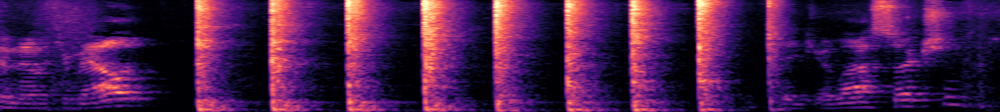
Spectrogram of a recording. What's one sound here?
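A mallet knocks rapidly on a plastic crate.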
